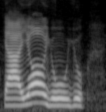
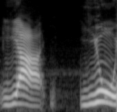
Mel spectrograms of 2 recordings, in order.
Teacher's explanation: 얘는 반모음 이와 관련이 있습니다. 그래서 이에서 아로, 뭐 이에서 오로 이런 식으로 소리가 이야, 이요 이런 식으로 옮겨가면서 발음이 되는 거거든요. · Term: 이중모음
